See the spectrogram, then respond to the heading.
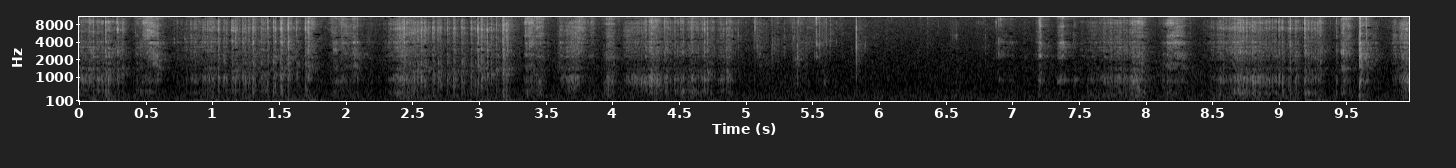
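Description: An oval, solid yellow bar of soap is shaved with a box cutter blade in scraping strokes. Each stroke makes a quiet, dry, bright rasp with little low end, in repeated bursts with short pauses between them.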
